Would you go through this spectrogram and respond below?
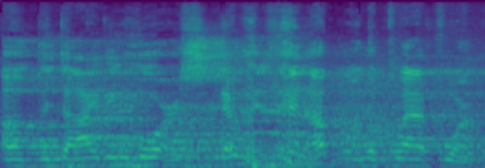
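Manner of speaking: normal talking voice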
